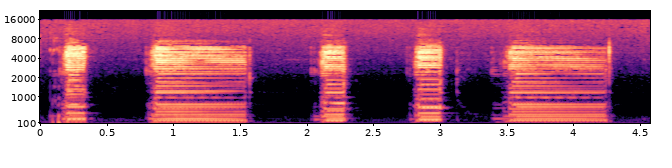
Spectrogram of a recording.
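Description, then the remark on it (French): Loud, distorted electric guitar chords play a punchy punk riff: five bursts in a short-long-short-short-long pattern with brief gaps between them. No one speaks. “Alors pour l'éléphant, on a trouvé une chanson, c'est les ….”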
